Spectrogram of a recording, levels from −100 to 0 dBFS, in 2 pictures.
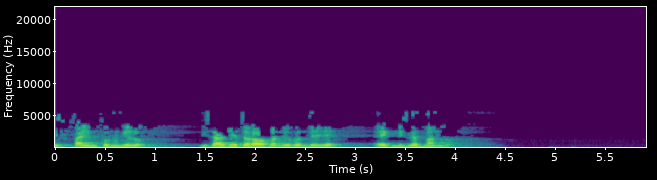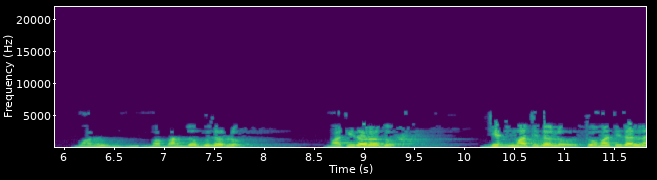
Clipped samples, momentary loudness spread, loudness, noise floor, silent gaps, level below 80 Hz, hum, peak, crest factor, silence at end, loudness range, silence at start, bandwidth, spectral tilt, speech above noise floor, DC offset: under 0.1%; 16 LU; -17 LUFS; under -90 dBFS; none; -60 dBFS; none; -2 dBFS; 16 dB; 0 s; 10 LU; 0 s; 5.8 kHz; -6 dB/octave; over 74 dB; under 0.1%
